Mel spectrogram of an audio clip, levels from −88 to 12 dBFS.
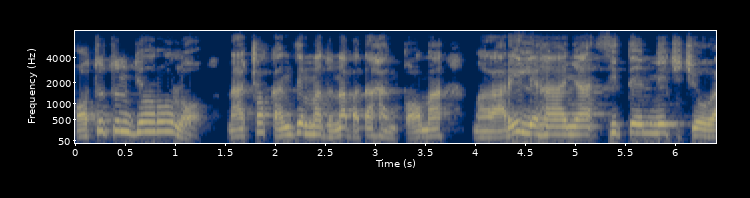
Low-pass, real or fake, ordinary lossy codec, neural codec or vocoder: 7.2 kHz; real; Opus, 24 kbps; none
